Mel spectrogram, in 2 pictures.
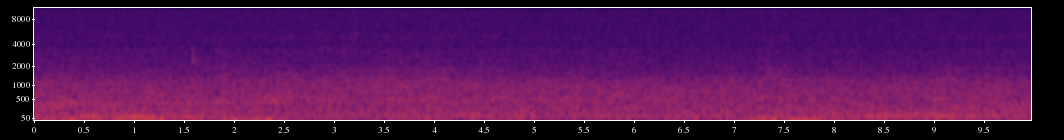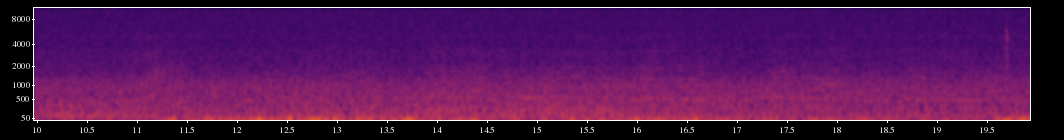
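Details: Honey bees around a white hive, a colony split from another hive and doing well: a dense, steady hiss of many buzzing wings fills the whole recording, with a few louder rustles near the end.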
